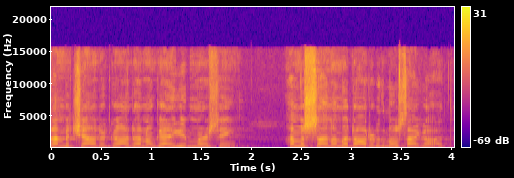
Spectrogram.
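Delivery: high, fast prim girlish voice mocking her; mocking entitled girl. Preacher mocking the entitled girl's high prim voice. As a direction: mimic her smug, superior tone.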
